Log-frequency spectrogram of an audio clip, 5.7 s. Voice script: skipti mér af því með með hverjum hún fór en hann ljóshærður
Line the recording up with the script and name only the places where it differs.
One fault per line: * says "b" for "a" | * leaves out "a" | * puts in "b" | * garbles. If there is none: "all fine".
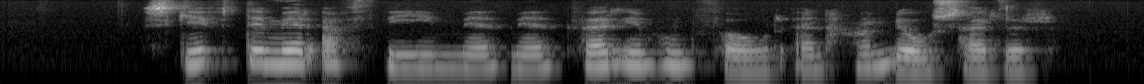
all fine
